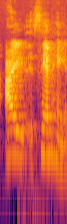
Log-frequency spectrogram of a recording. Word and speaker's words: Samhain: Somebody already told me how to say it. Samhain. I'm going to say it like that.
